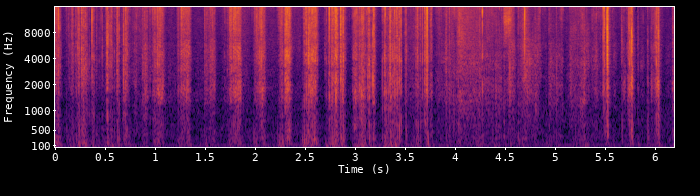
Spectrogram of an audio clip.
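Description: Long red nails scratch across the grey grit face and the lilac coarse face of a foam nail buffer block. The result is a quick, uneven run of short, dry, bright rasping strokes, about two dozen in all, each one stopping dead with no ring.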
